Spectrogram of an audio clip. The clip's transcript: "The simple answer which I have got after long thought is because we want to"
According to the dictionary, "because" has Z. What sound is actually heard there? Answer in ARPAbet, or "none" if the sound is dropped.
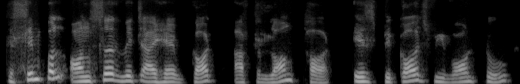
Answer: Z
